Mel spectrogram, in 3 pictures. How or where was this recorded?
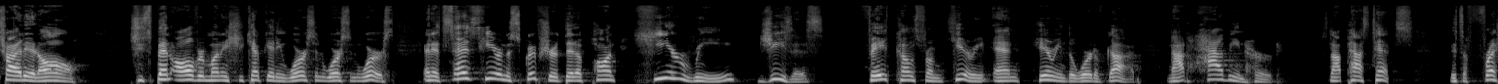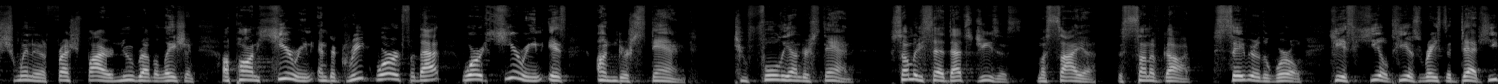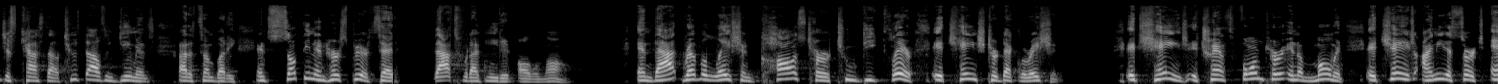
large echoing room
